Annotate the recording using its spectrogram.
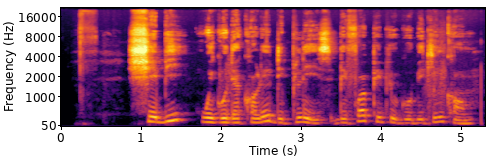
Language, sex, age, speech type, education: Nigerian Pidgin, male, 30-45, read, tertiary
